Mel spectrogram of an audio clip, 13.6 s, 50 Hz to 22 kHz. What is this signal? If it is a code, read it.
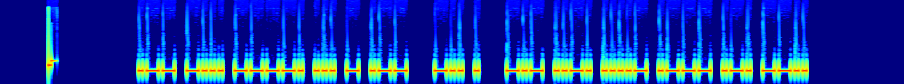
Morse code, heard as a keyed tone, about 20 wpm, 700 Hz. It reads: WB9STW DE KF4JRZ
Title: USA Callsign DE Callsign 20wpm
